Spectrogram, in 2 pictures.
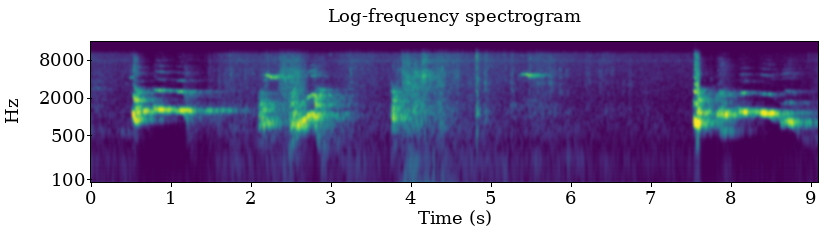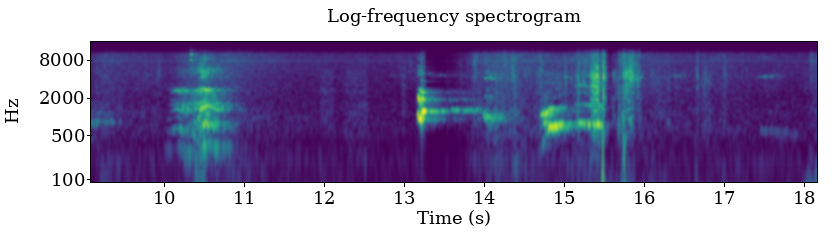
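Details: Jimmer, a 4.5-month-old Briard puppy, calls from the background while Queen, a 5-year-old German Shepherd, tries nosework for the first time, finding treats under tennis balls. High, harmonic whines and yelps come in short bursts separated by quiet gaps.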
